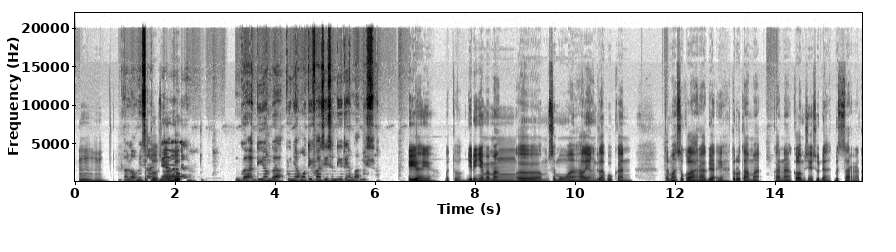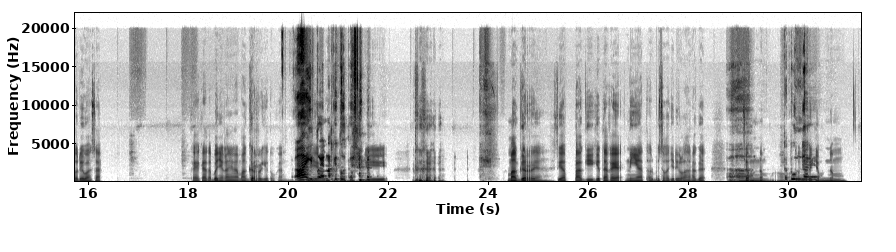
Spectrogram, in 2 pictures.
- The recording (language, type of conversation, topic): Indonesian, unstructured, Apa yang membuat olahraga penting dalam kehidupan sehari-hari?
- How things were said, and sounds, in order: static; distorted speech; other background noise; chuckle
